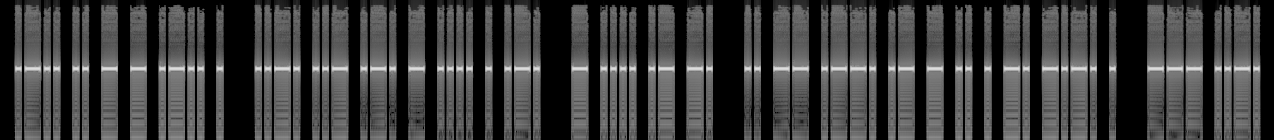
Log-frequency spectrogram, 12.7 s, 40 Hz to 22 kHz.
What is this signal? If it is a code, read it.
Morse code, heard as a keyed tone, about 25 wpm, 1000 Hz. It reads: LITTLE FURTHER THAN IMPATIENCE OF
